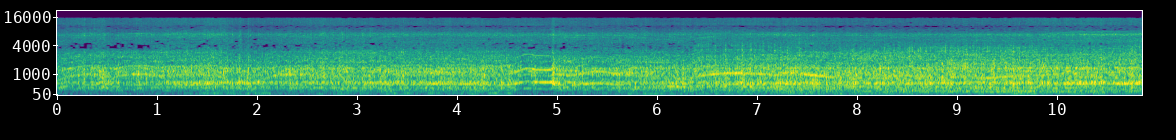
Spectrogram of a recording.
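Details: Greenworks 80V battery chainsaw cutting mostly oak sawmill slabs: steady high whine dipping slightly as the chain bites into hardwood, smooth throughout; normal cutting.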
